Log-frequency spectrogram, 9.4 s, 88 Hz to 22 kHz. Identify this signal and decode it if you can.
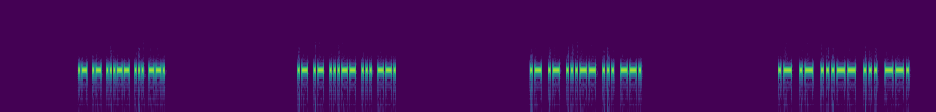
Morse code, heard as a keyed tone, about 57 wpm, 700 Hz. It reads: AA3SG AA3SG AA3SG AA3SG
